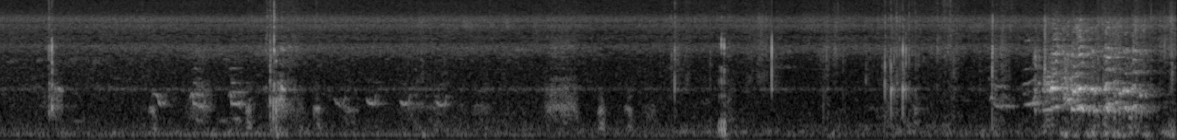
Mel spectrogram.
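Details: Native pigs kept for breeding on a farm give short, scattered grunts through the first seconds, then a louder, harsher squealing burst near the end, with faint background noise throughout.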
